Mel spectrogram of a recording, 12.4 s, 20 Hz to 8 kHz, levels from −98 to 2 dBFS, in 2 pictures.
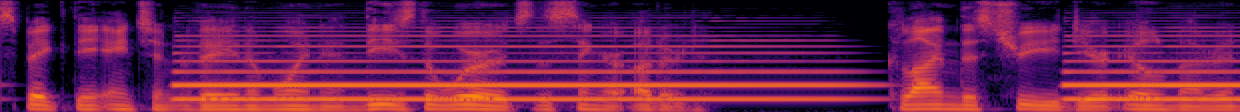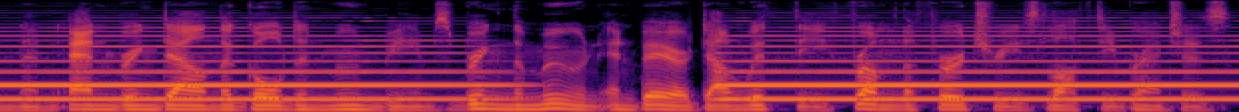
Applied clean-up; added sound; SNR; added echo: none; Wind instrument, woodwind instrument; -3 dB; none.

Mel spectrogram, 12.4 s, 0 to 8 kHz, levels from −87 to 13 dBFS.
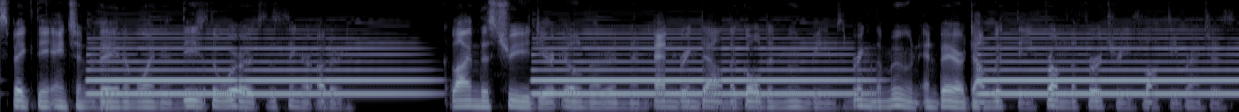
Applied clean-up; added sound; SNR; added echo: neural mask model RNNoise.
